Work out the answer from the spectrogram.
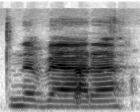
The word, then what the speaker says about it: Nevada: nothing to me yet yeah thank you it's nevada nevada nevada nevada you you you say tomorrow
